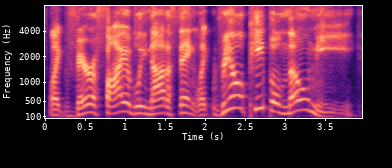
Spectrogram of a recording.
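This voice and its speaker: A man's voice: high voice, very animated, unhurried, a bit bright, no room sound, clean studio sound. A man being interviewed as a guest, chatting casually and telling rambling stories with frequent laughs. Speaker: ASMR roleplay creator, podcast guest.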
